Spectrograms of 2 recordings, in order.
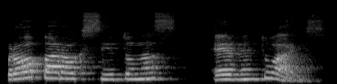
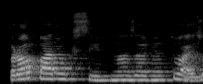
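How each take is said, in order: First: "proparoxítonas eventuais" spelled out slowly; teacher dictates the term. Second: Said in the usual way. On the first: Shown as a demonstration.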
